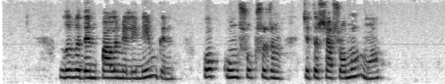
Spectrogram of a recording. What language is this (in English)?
Mari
